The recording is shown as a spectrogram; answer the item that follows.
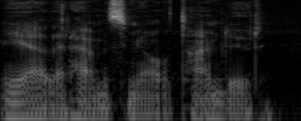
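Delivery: gentle whisper. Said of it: "I heard the Lord kinda whispering".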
